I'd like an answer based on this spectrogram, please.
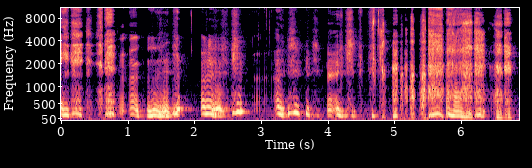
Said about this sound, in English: Panting like a dog.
